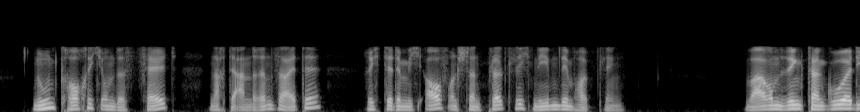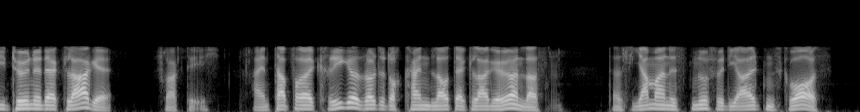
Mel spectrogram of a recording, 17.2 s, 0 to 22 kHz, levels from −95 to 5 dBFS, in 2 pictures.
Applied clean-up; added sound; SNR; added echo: neural separator model SepFormer WHAM!.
